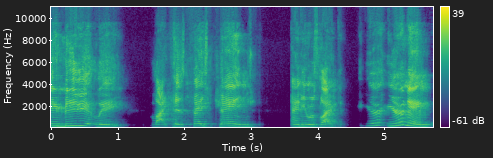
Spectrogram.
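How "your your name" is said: mimicked stuttering, raised pitch. Retelling how a performer on stage reacted: imitating a stutter. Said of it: "he stuttered like that".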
